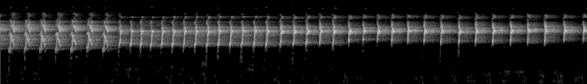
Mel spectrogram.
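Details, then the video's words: Lovebird calling to provoke a rival while in breeding mood: a sustained, fast series of high, harsh chattering notes, evenly pulsed and growing quicker and tighter midway, with no other sounds. "BURUNG LOVEBIRD MENCARI LAWAN || LB MANAPUN PASTI NYAUT BUNYI"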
